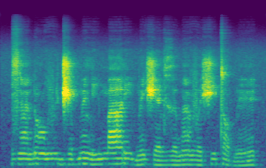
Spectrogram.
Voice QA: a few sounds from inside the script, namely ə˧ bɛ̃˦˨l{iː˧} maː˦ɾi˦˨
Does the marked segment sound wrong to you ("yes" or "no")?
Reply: yes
